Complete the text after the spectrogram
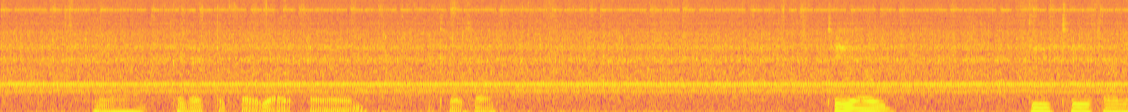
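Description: A young man speaks quietly and close by, in short bursts.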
